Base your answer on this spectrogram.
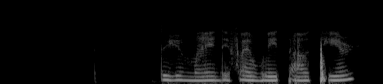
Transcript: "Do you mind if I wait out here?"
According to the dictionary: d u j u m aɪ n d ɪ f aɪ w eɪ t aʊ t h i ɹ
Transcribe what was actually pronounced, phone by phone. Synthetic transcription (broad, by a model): d u j u m aɪ n d ɪ f aɪ w eɪ t aʊ t h i ɹ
